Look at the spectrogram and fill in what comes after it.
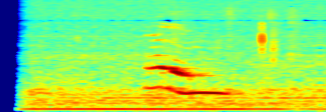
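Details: Domestic cat spying another cat, giving a single short meow that drops in pitch, over a steady low electrical hum indoors.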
